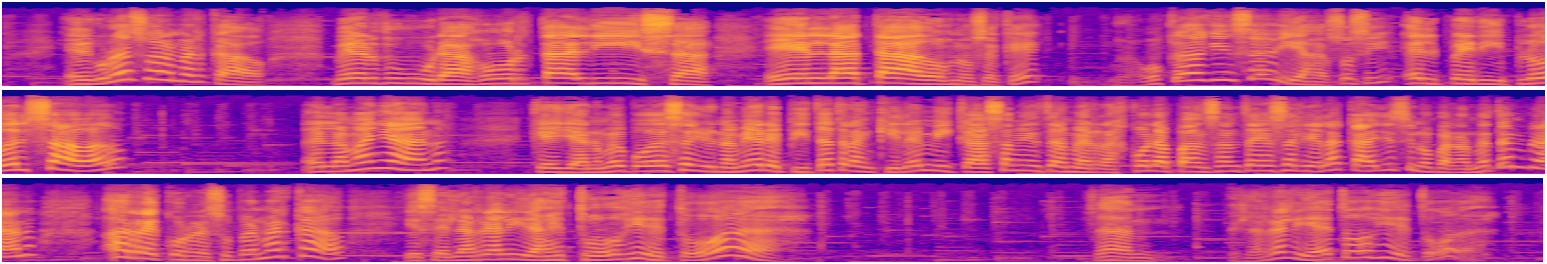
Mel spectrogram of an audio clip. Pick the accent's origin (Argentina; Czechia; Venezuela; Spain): Venezuela; Yo, como muchas venezolanas y como muchas niñas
